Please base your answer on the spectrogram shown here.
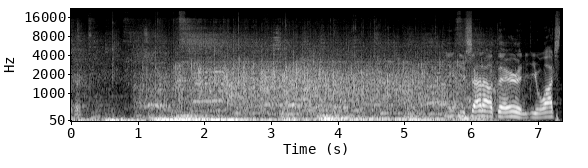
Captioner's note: applause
